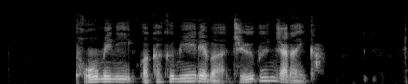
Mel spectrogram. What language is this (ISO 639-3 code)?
jpn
